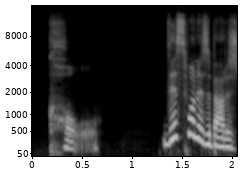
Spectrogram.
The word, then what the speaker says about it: 口: First up, we have coal, which is pronounced coal.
